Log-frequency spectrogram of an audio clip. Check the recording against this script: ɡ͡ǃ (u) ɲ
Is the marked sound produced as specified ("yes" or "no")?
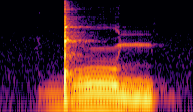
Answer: no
